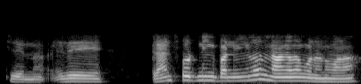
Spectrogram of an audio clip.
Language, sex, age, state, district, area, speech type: Tamil, male, 18-30, Tamil Nadu, Thoothukudi, rural, conversation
